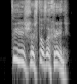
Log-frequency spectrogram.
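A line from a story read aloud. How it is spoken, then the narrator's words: Pilot's surprised shout. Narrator (Russian): выкрикнул пилот боевой машины от удивления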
